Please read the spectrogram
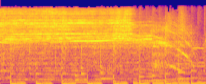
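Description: Mitre saw cutting through a composite decking board with a steady high whine, then the blade spinning down after the cut, its pitch falling over the last second or so.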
